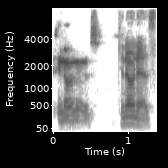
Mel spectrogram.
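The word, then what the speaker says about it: Quiñones: So you're also playing with Lester Quinones. I can't pronounce his last name. Yeah, Quinones.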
